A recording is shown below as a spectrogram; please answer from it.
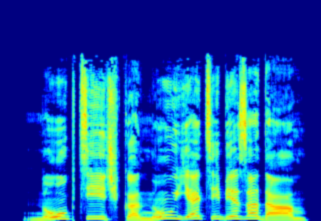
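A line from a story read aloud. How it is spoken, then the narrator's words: Shouting. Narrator (Russian): кричал он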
